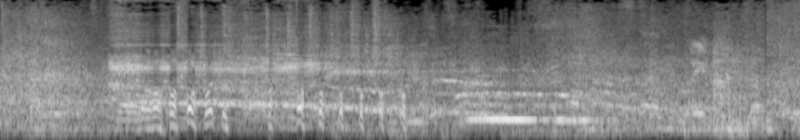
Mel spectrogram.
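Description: A crowd of spectators suddenly cheers and shouts loudly.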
